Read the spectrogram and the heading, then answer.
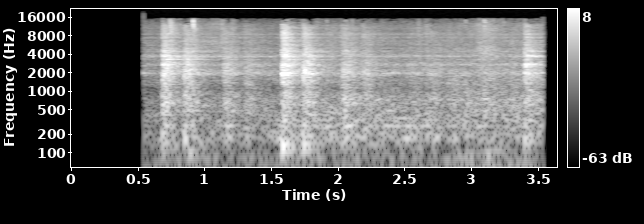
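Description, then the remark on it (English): A passenger train rolls along its rails with a steady rumble, punctuated by irregular clacks of wheels over track joints. It is continuous and fairly loud, with no voices. “The train will arrive at the next station soon.”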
